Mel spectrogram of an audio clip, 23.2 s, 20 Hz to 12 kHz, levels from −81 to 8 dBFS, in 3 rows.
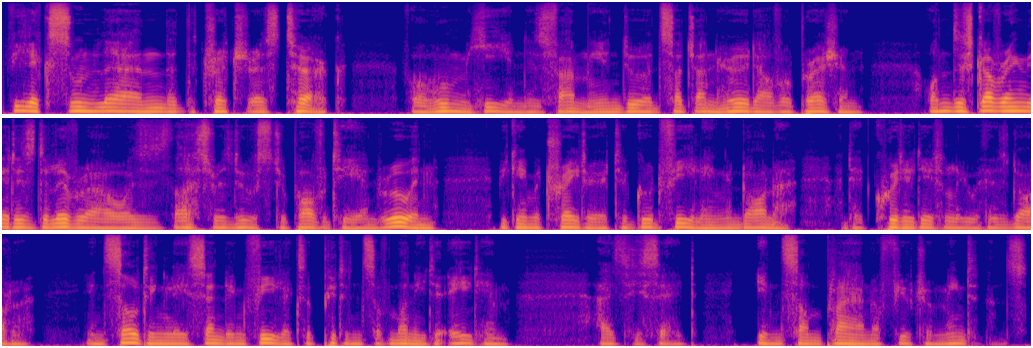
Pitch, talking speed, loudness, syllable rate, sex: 95 Hz, 165 wpm, -20 LUFS, 5.3 syllables/s, male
